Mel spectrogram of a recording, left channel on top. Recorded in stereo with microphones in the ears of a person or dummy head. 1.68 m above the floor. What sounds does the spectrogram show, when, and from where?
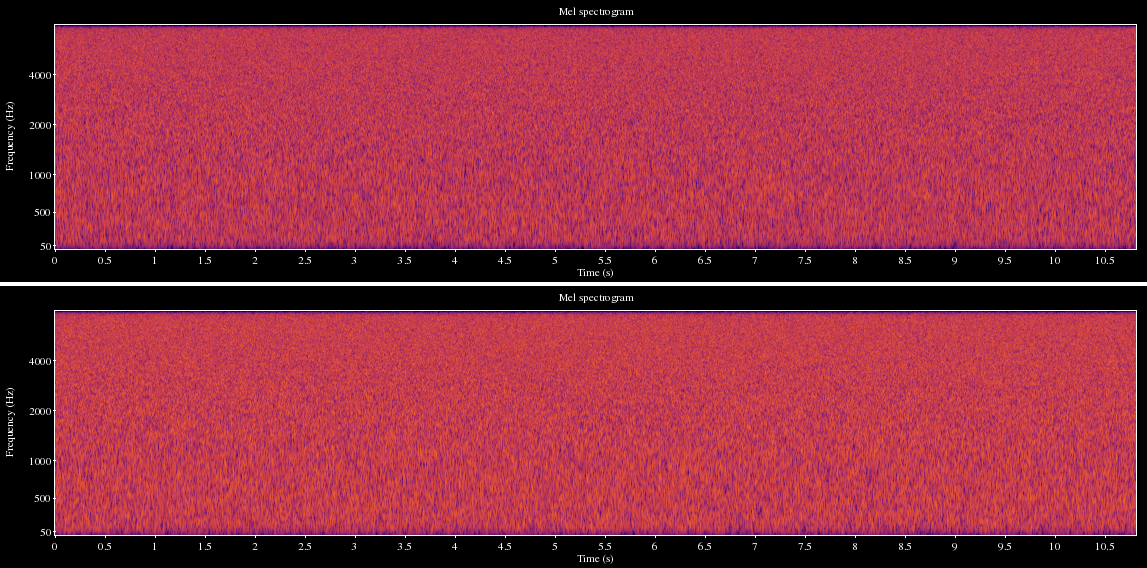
Only background noise.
